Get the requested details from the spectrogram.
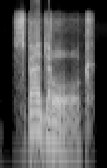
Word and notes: spadework: British English

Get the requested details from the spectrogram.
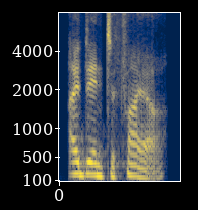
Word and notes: identifier: Indian

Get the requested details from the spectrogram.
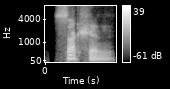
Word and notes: suction: American English

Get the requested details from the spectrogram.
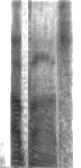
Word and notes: apart: British English

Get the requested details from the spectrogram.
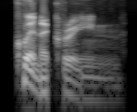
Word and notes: quinacrine: British English

